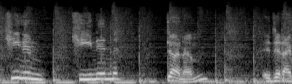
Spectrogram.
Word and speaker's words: Keenan Dunham: you've met him now uh we it's Keenan Keenan Dunham did I pronounce that correctly correct yeah all right awesome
